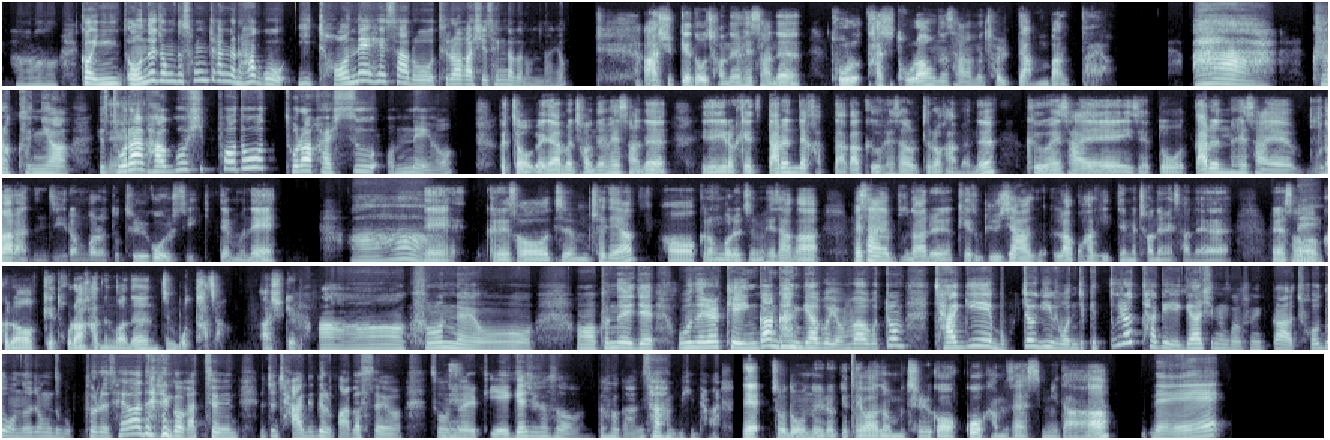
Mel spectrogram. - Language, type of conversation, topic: Korean, podcast, 직업을 바꾸게 된 계기는 무엇이었나요?
- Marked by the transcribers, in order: laughing while speaking: "인간관계하고"; tapping; laughing while speaking: "되는 것"; laughing while speaking: "너무 감사합니다"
